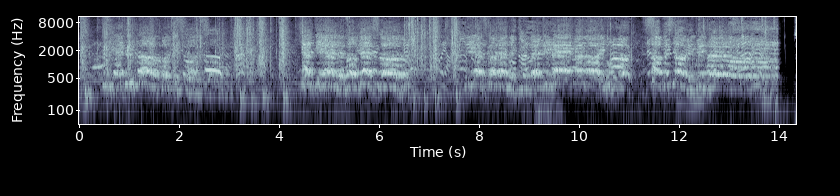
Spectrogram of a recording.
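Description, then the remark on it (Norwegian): A loud, busy jingle hailing the away fans in Sogndal plays for about fourteen seconds, full of massed cheering and chanting voices over sustained tonal sounds, holding steady before cutting off abruptly at the end. “Eh, så det er bare hyll, hyll, og da har vi en jingle til det.”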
